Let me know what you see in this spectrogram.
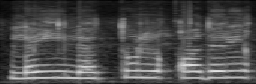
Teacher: لیلۃ القدر، قوف کو بھی پر پڑھیں گے، دال کو قلقلے کے ساتھ پڑھیں گے، را کو باریک پڑھیں گے، ٹھیک ہے، کیونکہ را کے نیچے زیر ہے، ٹھیک ہے۔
